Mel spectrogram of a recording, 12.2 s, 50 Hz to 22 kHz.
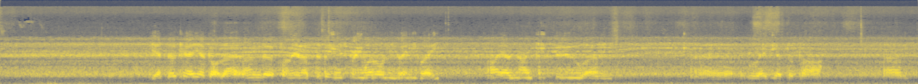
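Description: A man's voice received over 2 m SSB radio from the Yaesu FT-817's speaker: thin, narrow-band speech over a steady bed of receiver hiss.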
